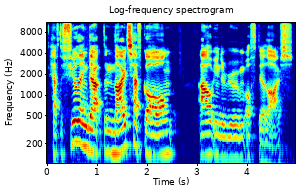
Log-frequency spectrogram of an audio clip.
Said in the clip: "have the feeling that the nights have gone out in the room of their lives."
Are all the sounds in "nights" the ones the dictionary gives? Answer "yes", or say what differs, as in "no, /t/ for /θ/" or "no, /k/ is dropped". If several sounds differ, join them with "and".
yes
